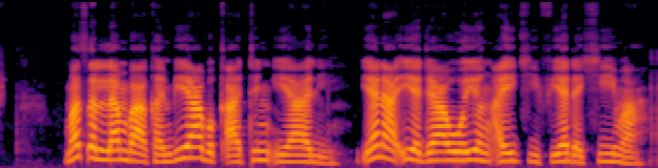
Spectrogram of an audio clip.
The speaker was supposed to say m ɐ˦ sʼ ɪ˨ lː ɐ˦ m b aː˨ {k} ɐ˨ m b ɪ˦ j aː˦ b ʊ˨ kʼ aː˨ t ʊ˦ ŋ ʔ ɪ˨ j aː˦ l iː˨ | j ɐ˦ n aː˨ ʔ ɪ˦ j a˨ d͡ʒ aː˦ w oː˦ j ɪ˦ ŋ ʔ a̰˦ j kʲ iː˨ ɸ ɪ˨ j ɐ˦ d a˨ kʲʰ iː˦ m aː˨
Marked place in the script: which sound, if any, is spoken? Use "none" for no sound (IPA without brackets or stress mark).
k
